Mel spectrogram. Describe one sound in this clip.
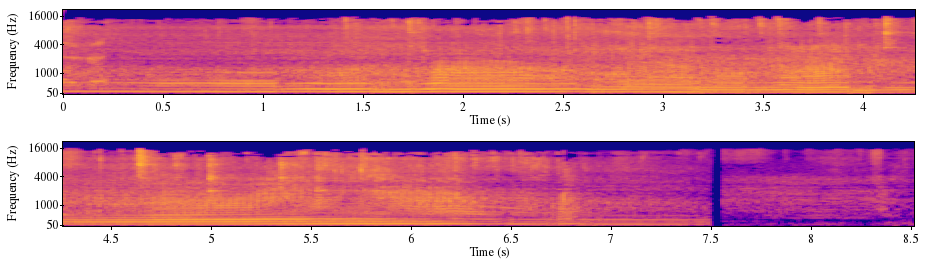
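A rally car engine roars loudly as it speeds past and changes pitch.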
